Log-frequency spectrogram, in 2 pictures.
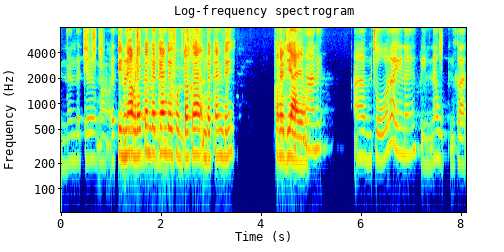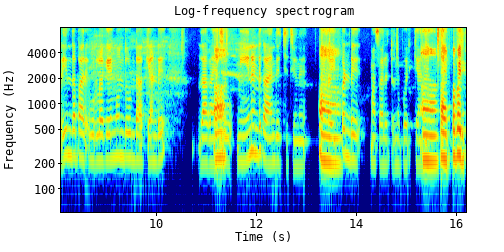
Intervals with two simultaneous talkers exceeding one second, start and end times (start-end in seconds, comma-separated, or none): none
